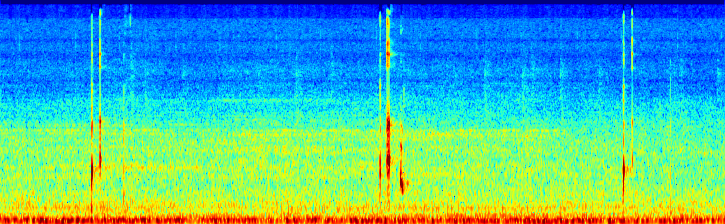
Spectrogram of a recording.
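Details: Newborn baby: three soft, sharp hiccup clicks a few seconds apart over low room hum; hiccups.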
